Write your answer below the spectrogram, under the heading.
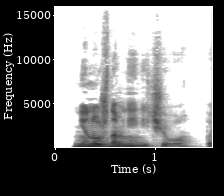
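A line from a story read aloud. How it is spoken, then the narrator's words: Almost rude reply. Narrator (Russian): почти грубо отозвался Штребль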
